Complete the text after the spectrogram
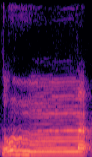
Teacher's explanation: ثم، تا کو بہت ہی باریکی کے ساتھ ادا کریں گے۔ ثم، اس طرح میم مشدد ہے تو میم میں غنہ کریں گے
